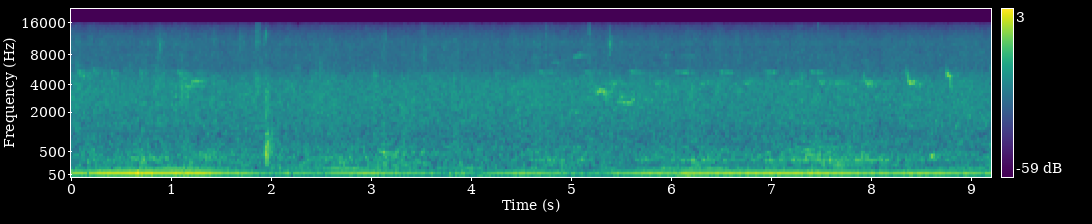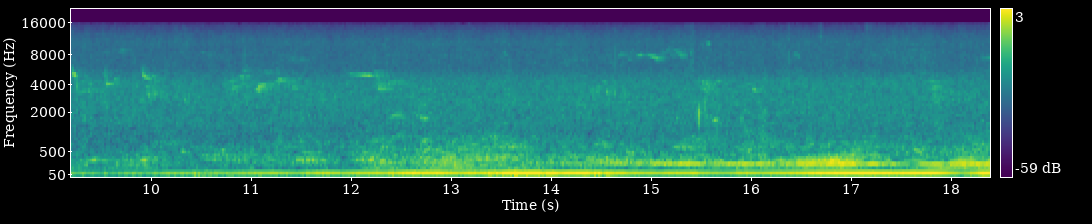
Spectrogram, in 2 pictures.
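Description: Woodland outdoor ambience: a steady low rumble with faint bird chirps scattered through the middle, and a faint steady hum coming in over the last few seconds.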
